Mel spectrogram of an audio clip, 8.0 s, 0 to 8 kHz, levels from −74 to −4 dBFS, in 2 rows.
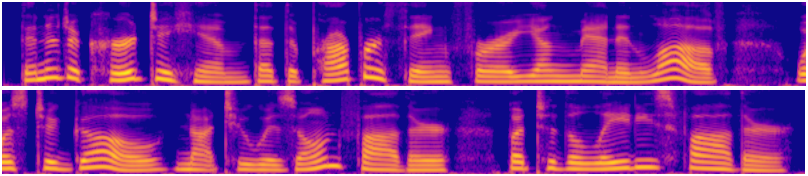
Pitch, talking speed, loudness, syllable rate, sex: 205 Hz, 210 wpm, -18 LUFS, 4.7 syllables/s, female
